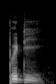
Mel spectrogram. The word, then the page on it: pwdi: apatani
